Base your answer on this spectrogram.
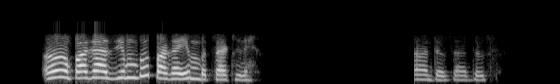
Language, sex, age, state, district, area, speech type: Kashmiri, female, 30-45, Jammu and Kashmir, Baramulla, rural, conversation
